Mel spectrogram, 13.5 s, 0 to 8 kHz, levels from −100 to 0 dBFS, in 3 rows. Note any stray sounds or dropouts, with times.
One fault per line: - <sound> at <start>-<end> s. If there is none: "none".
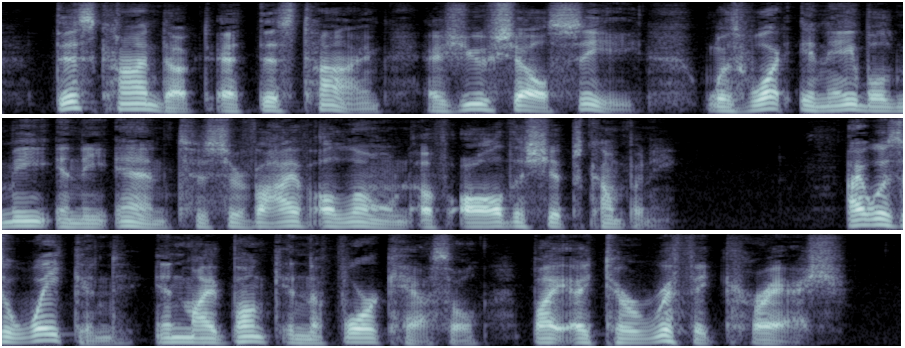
none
